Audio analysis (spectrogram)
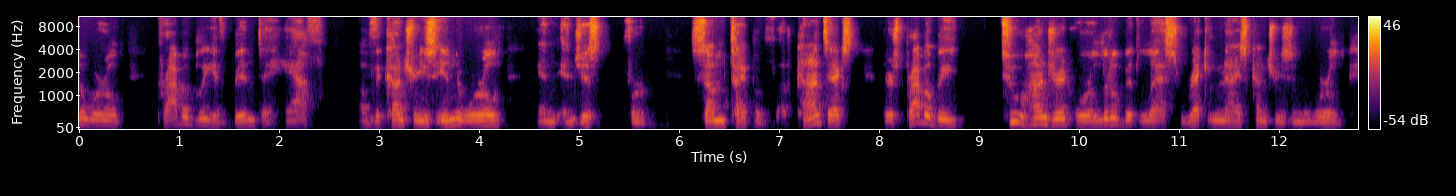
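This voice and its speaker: A man speaks at a moderate pace with a dark, mellow tone. His pitch sits fairly high, with ordinary pitch variation. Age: 70s. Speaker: business executive and former coach. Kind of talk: interview. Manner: halting.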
